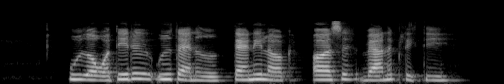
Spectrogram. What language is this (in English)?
Danish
